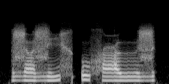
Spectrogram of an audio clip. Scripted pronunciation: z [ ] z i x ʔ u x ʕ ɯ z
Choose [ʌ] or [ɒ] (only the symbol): ʌ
